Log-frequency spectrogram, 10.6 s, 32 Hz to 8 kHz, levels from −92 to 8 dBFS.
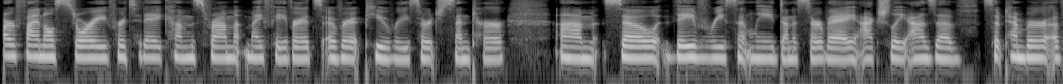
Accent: American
